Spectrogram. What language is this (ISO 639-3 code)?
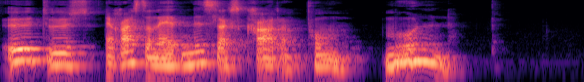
dan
